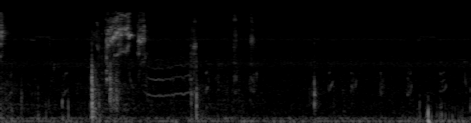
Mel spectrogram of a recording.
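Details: Degu mother with her young daughters, vocalizing among themselves as the daughters compete for the mother; a burst of sharp high chirps is followed by a short, level harmonic squeak, then scattered faint clicks over a steady low hum.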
